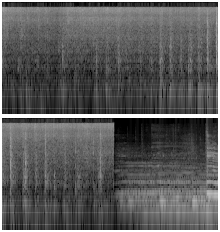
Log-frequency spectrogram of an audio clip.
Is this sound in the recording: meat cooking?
yes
